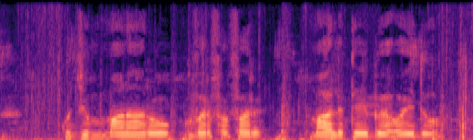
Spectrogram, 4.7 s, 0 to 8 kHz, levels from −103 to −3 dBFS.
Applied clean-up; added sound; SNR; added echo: none; Boiling; 16 dB; none.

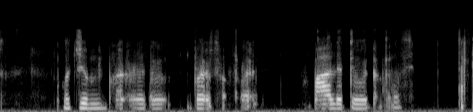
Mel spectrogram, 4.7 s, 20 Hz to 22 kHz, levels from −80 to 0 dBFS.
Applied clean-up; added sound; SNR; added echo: neural diffusion model UNIVERSE++.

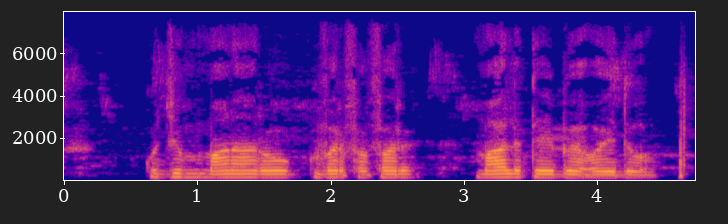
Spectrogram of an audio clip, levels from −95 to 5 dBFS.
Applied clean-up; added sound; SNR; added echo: none; none; none; none.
